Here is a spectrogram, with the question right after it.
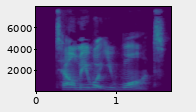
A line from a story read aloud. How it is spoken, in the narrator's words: the bull rumbled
